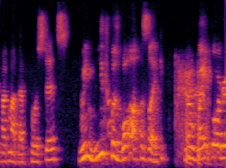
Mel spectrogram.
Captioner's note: giggles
